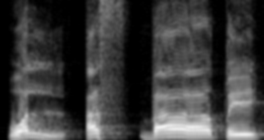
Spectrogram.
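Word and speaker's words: الأسباط: হয়ে আসবে ওয়া বা ওয়াল আসবা ওয়াও দিয়ে লাম ধরবে ওয়াল আসল আসবা বা এক আলিফ টান জবরের পরে খালি আলিফ ওয়াল আসবা তর উচ্চারণটা খেয়াল করবেন একেবারে তি বলা যাবে না তি বললে কিন্তু তার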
